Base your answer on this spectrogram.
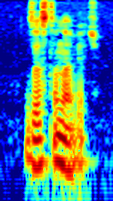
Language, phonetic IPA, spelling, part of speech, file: Polish, [ˌzastãˈnavʲjät͡ɕ], zastanawiać, verb, LL-Q809 (pol)-zastanawiać.wav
